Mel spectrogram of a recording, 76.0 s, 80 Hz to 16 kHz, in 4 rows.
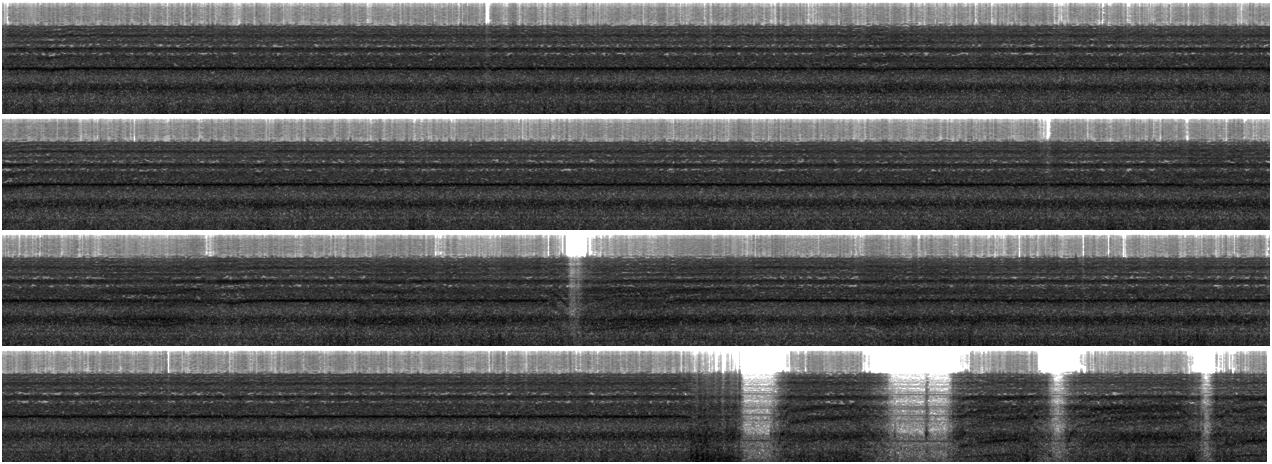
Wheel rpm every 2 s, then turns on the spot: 230, 230, 230, 230, 230, 230, 230, 230, 230, 230, 230, 240, 230, 230, 230, 230, 230, 230, 230, 230, 220, 230, 220, 150, 230, 230, 230, 230, 230, 230, 230, 230, 230, 160, 120, 70, 130, 150.
none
